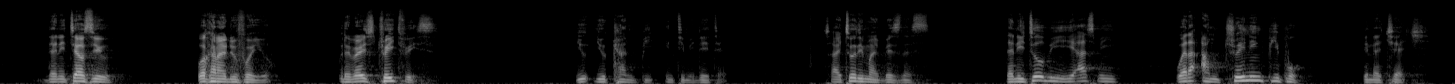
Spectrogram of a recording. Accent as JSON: {"language": "English", "town": "Queenstown", "region": "Pomeroon-Supenaam", "country": "Guyana", "said": "I born and grow abroad, but I is Guyanese. I come from Queenstown in Essequibo. I'm Essequibian."}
